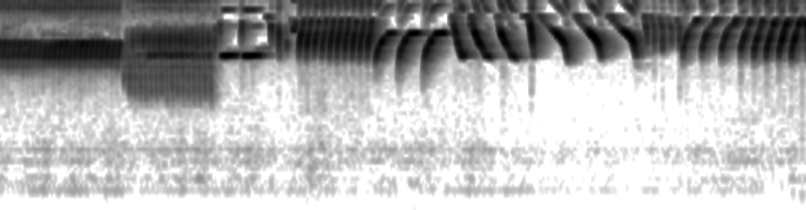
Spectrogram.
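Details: Canary singing continuously as a lure for a non-singing or learning canary: a steady high trill, then a lower buzzy roll, clipped notes, and a long series of loud, rhythmic downward-sliding whistles.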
